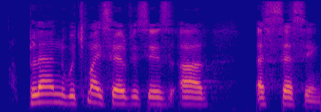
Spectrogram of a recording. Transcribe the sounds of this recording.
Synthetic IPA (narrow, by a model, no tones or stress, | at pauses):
plɛnwɪt͡ʃmɐjsɛɾvɪsɪzaːɾ | ɐsːɛsɪ̰̃ŋ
